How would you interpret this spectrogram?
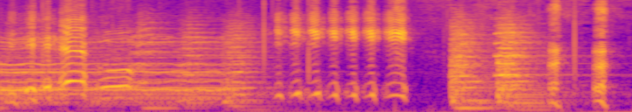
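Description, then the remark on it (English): A voice imitates a woodpecker's laugh in a polka song: a run of quick, high-pitched, bleating staccato syllables in a bouncy rhythm, loud and repeated in two bursts, with a low bass note underneath. “So let's all laugh. Just like the woodpeckers do.”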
